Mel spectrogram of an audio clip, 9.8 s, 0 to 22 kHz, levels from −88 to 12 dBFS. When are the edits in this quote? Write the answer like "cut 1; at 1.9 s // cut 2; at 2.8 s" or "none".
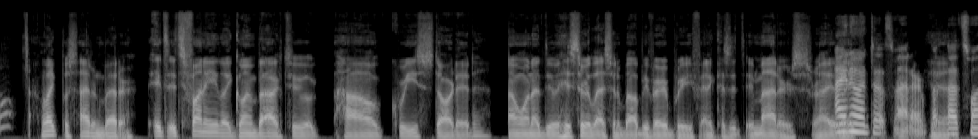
cut 1; at 1.4 s // cut 2; at 5.1 s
